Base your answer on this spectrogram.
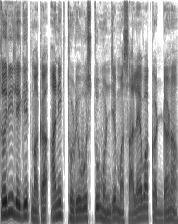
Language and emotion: Goan Konkani, neutral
